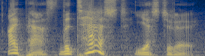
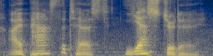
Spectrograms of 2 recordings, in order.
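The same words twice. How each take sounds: First: The word 'test' carries the main stress. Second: The word 'yesterday' carries the main stress. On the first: It says what was passed. "What did you pass yesterday?" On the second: It says when the test was passed. "When did you pass the test?"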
